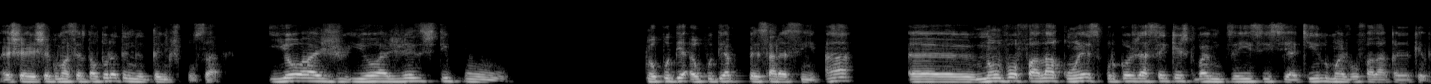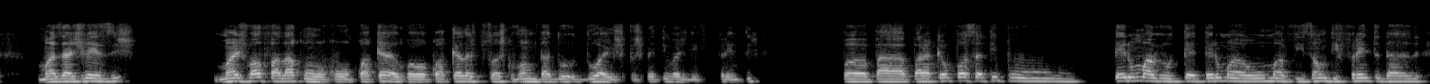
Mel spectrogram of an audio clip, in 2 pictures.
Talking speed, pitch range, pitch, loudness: 180 wpm, 125-145 Hz, 130 Hz, -24 LUFS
